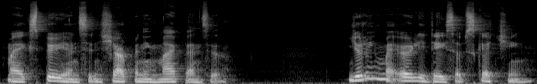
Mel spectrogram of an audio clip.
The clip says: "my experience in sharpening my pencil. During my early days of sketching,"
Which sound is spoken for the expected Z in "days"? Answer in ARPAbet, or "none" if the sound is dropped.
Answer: S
